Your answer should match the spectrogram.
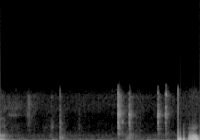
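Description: Typing on a computer keyboard: a few light key clicks about half a second in, then a quicker run of keystrokes a little past a second in. A man's voice starts again near the end.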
